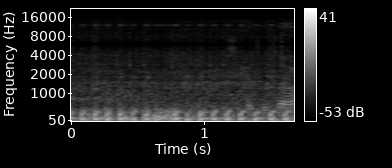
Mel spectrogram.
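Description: A used 2009 Kawasaki KLX140L dirt bike warms up at idle, its small engine putting out a steady, rhythmic low thumping close by with no break.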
